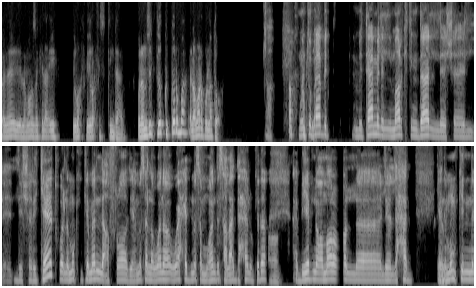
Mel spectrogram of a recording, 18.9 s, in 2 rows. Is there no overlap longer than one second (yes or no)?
yes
